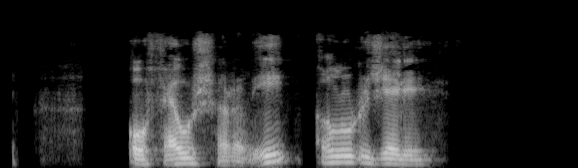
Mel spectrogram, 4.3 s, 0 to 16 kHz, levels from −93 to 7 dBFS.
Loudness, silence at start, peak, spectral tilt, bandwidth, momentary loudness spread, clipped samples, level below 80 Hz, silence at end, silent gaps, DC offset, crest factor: -20 LUFS; 0.95 s; -2 dBFS; -6.5 dB/octave; 7.6 kHz; 8 LU; under 0.1%; -54 dBFS; 1.1 s; 2.27-2.36 s; under 0.1%; 20 dB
